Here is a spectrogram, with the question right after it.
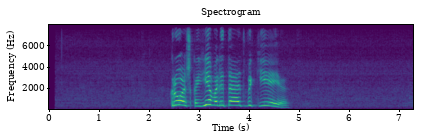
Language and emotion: Russian, positive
